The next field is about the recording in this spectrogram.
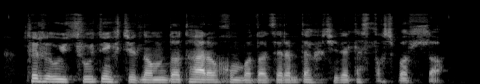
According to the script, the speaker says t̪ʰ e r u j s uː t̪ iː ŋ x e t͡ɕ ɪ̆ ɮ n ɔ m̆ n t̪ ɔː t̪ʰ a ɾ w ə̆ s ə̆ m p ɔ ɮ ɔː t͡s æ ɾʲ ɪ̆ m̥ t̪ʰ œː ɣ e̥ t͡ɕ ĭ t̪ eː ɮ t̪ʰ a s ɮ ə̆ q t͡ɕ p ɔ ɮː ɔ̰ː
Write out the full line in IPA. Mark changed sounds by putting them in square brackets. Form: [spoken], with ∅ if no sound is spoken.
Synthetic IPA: t̪ʰ e r u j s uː t̪ iː ŋ x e t͡ɕ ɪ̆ ɮ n ɔ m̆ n t̪ ɔː t̪ʰ a ɾ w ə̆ [χ] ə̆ m p ɔ ɮ ɔː t͡s æ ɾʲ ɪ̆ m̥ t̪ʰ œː [x] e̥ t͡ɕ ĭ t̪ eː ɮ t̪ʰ a s ɮ ə̆ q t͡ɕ p ɔ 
